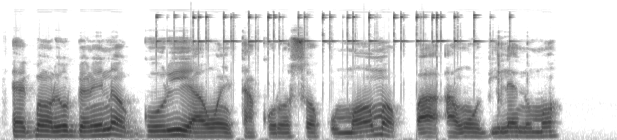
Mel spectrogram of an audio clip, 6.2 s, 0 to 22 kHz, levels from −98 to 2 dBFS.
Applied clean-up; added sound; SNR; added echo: none; Bell; 13 dB; none.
